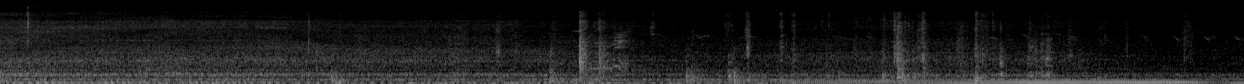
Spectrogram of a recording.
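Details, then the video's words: Humming honey bees inside a farm house goat shed during honey hunting; a continuous low buzz runs beneath scattered sharp knocks and clatter, with a deeper drone rising toward the end. "Bee hunting in the farm house ॥ inside the goat’s shed honey bee"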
